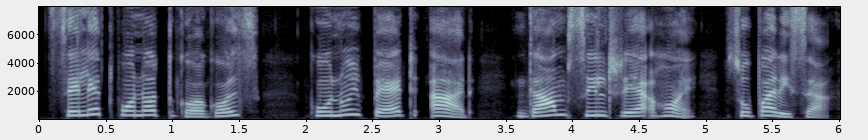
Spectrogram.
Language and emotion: Santali, neutral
